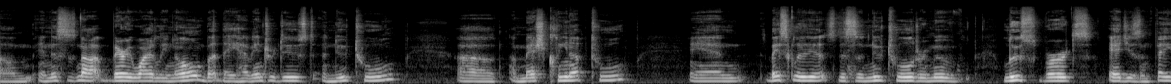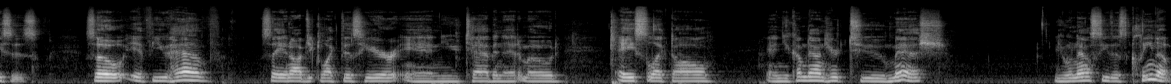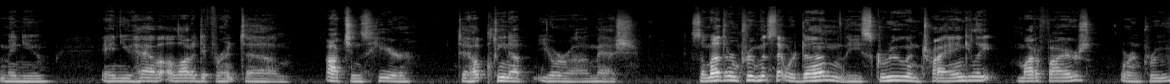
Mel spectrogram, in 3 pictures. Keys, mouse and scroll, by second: 15.9 Tab, 17.8 a.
